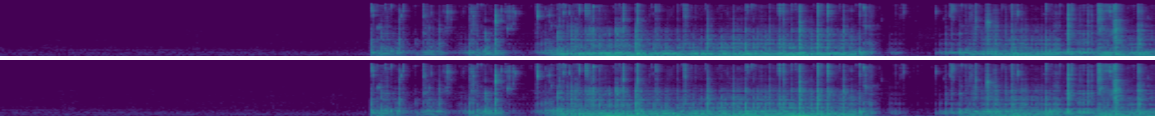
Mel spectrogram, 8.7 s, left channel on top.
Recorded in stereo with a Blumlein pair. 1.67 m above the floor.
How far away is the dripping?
About 0.6 m.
